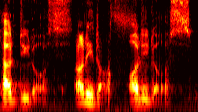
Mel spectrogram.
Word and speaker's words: Adidas: Oidos. Yeah, yeah. So, Adidas. No, Adidas has been cool. Um because especially that at that one time, one time frame where um Kobe um was with Adidas.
